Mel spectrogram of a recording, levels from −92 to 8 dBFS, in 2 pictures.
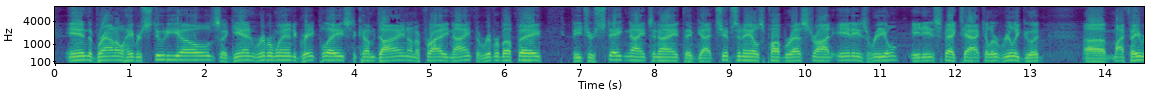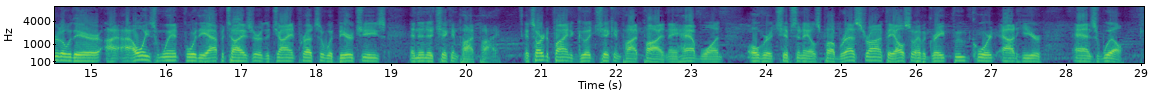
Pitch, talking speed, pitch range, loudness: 135 Hz, 195 wpm, 120-150 Hz, -16 LUFS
